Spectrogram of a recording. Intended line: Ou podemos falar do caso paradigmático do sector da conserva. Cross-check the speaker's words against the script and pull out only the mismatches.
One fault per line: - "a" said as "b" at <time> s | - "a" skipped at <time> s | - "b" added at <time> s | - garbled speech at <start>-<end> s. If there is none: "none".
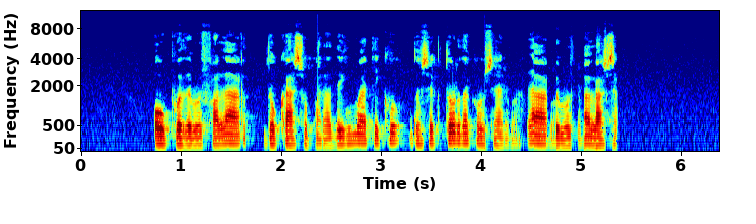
- garbled speech at 4.5-5.4 s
